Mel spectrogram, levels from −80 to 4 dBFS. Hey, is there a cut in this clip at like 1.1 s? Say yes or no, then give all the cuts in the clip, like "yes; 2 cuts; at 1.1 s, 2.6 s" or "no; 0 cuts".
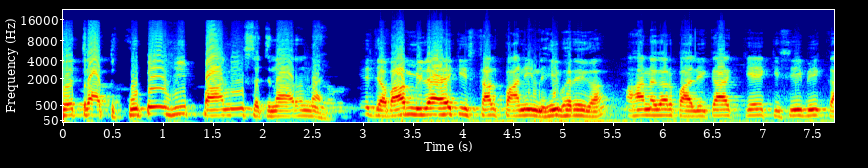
no; 2 cuts; at 3.1 s, 5.7 s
